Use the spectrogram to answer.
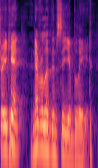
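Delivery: ordinary delivery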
